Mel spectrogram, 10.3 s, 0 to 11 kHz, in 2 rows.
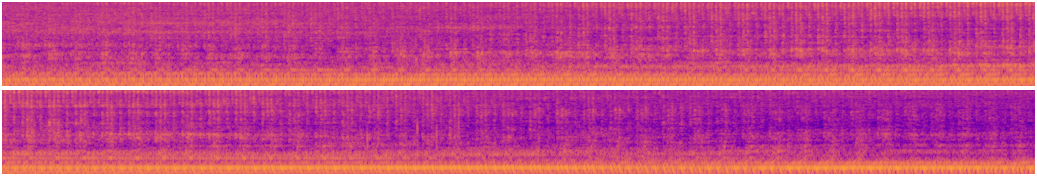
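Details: BMW E34 Touring revived after 10 years sitting in a field, engine swapped in with E36 harness, manual conversion, 3.23 differential, first runs after install; smooth even low idle hum, no knocks, ticks or misses. Normal idle.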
